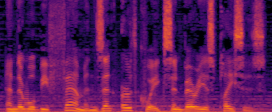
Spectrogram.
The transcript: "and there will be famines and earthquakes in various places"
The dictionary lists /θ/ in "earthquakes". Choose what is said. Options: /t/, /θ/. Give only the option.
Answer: /θ/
